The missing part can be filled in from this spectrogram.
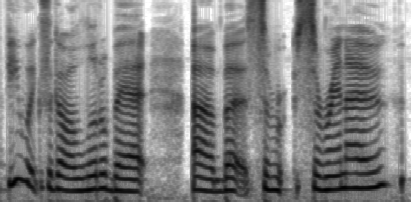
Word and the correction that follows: Cyrano: um, and I'm not saying his name right, but it's a classic love story of this guy who, because of the way he looks, Cyrano um, de Bergerac. – Cyrano, thank you.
